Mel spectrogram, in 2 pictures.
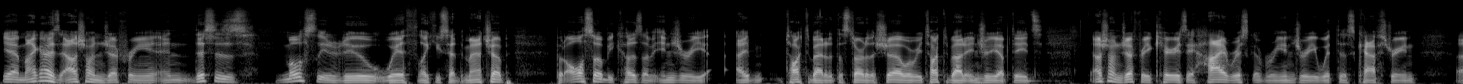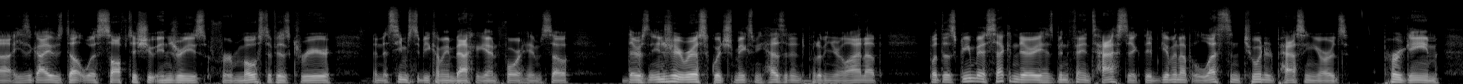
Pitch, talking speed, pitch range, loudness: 100 Hz, 230 wpm, 90-110 Hz, -27 LUFS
